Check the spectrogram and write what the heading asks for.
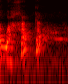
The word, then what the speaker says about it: Oaxaca: palabras difíciles de escribir la palabra oaxaca se escucha oaxaca como si tuviera en su contenido una letra j pero en realidad en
